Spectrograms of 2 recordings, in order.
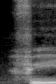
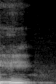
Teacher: فا کے ساتھ یہ جو یا مدہ ہے اس کو ہم کھینچیں گے، لیکن ہا کو نہیں کھینچیں گے کیونکہ ہا کے نیچے زیر ہے۔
